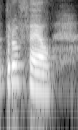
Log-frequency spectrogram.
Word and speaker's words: troféu: não é a pronúncia a pronúncia é troféu Ah tá bom ferrou ferrou Por que ferrou ora porque troféu é oxítono ó troféu é oxítono terminado em U ferrou aí isso é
